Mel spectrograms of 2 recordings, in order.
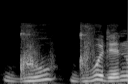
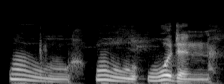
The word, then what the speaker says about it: wooden: Instead of gwooden with a g sound, it's ooh wooden.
